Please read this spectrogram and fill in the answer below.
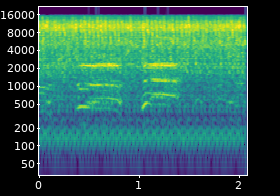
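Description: Engine of a tracked, ski-steered snow vehicle running steadily. Short, high, wavering vocal cries come over it, about four in two seconds.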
